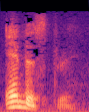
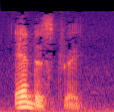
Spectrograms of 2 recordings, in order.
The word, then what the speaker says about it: industry: 11. Listen to the quality of the vowel in the same syllable in this word. Industry. Industry. 12. The syllable dus is weakly stressed in this word and consequently occurs in a reduced form.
